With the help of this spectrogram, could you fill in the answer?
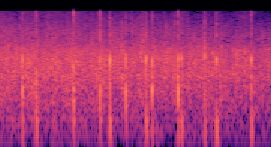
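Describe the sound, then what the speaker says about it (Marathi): A stage audience claps loudly in quick, uneven bursts of many hands for several seconds, with a faint murmur underneath. "दीपिका खन्ना यांच्यासाठी जोरदार टाळ्या"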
